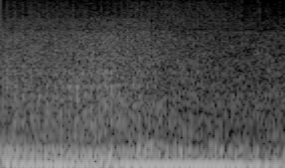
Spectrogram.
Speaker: We're gonna start it and see if it sounds I good. don't know if it's just the exhaust or is the motor making much noise? Come rev the engine, bud.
